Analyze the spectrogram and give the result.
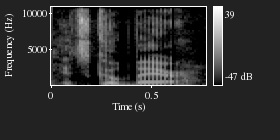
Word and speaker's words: Gobert: Right? Gobert. He's French. – Okay, so I was reading it and I was like, how do you pronounce it? Because I had Goddard stuck in my head football. – It's Gobert.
